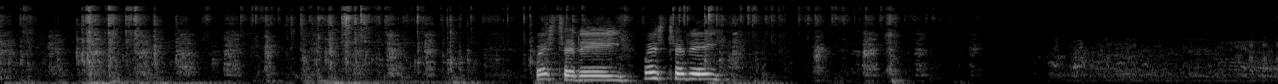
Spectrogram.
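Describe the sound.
Dogs whimper and whine excitedly as their owners come home, with a burst of high-pitched, wavering cries in the middle, mixed with a person talking and household commotion that fades to quiet.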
